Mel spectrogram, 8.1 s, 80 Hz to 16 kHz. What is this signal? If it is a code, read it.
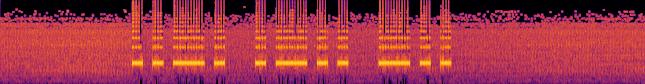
Morse code, heard as a keyed tone, about 9 wpm, 990 Hz. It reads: FLD
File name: germany / mx / FLD-D-VOR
